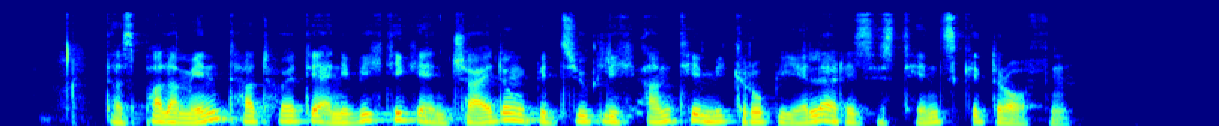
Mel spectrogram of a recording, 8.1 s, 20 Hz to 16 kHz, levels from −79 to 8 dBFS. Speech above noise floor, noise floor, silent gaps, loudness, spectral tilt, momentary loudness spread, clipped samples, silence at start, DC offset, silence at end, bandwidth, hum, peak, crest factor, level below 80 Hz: 60 dB; -85 dBFS; none; -26 LUFS; -6.5 dB/octave; 11 LU; under 0.1%; 0.7 s; under 0.1%; 1 s; 11.5 kHz; none; -8 dBFS; 18 dB; -48 dBFS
